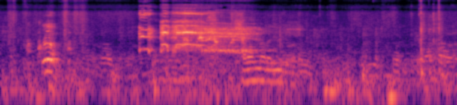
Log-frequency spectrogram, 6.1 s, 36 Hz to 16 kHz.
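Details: Rooster at a 2023 poultry auction in Ankara: one loud, bright crow stretches for about a second in the middle, set among scattered clucks, crowd chatter and indoor clatter.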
